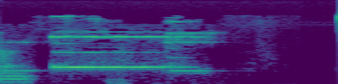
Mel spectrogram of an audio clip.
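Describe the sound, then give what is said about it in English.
A doorbell rings with a single clear electronic chime, a bright sustained tone of under a second that quickly fades to silence. “I know that's the bell.”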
